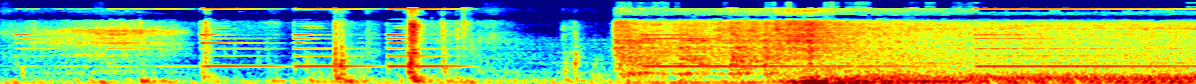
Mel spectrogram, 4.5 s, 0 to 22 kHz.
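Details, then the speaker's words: 2015 Dodge Grand Caravan 3.6L V6 with P0303 and P219A, after swapping coils one and three: cranks and catches into slightly lumpy, uneven idle; misfire stays on cylinder three, so probably not the coil; check-engine light on, not flashing. "okay sadly still missing I can hear it missing lights on but not flashing"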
